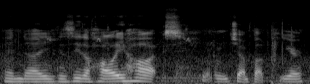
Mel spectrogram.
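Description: A young man with a stuffed-up voice from a cold, giving a relaxed, rambling tour of his backyard garden on a handheld camera. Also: medium pitch, moderate pace, a little hiss or hum. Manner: relaxed, rambling, easily amazed. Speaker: gardening channel host. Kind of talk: casual garden tour vlog. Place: backyard garden outdoors at dusk. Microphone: handheld camera mic, filming himself walking.

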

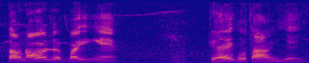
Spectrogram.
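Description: An actor with a Southern Vietnamese accent playing a tipsy, foolish, cowardly drinking buddy in a folk-tale comedy drama, halting, repetitive and full of exclamations. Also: male voice, on the high side, sing-song, a bit bright, a little hiss or hum. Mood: sly, pompous.

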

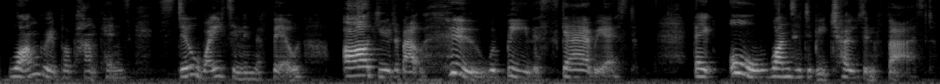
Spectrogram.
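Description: A woman in her twenties reading a picture book aloud to preschoolers, animated and expressive. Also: high-pitched, breathy edge, distant mic, rough recording. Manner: animated, expressive, addressing young children. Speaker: children's storyteller and host.

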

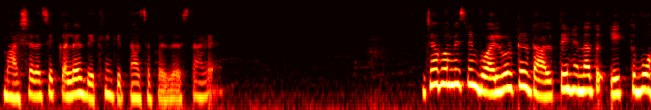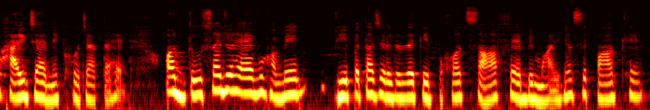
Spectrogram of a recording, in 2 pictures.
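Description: A woman's voice: medium pitch, moderate pace. A woman hosting a cooking channel, talking viewers through a recipe in a chatty voice-over, often adding blessings as she works. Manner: warm, chatty, repeats religious blessings while cooking; addresses viewers directly, encouraging. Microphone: voice-over, speaker not seen.

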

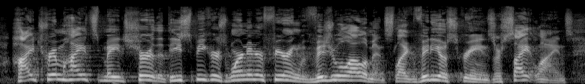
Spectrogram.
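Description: A male presenter in his thirties with a high, very lively voice narrates a script as a video host. His delivery is polished, and long reverb hangs around the voice. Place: indoor set with wood-slat wall. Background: music bed.

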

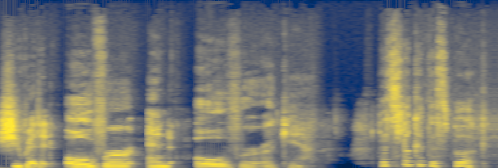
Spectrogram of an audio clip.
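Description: A woman's voice: medium pitch, big pitch swings, slow, vocal fry, slightly rough. A middle-aged woman reads a children's picture book aloud expressively, with casual asides to young listeners, in a small room.

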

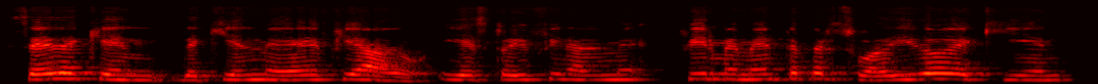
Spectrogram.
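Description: A woman's voice: mid-range voice, steady tone, measured pace, dull audio. Woman reading scripture at home. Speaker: lector. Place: home room, indoors.

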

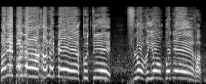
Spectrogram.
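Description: A man commentating live on football for radio, excitable and partisan, repeating his phrases. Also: very high voice, slow. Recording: loud stadium crowd and noise. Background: stadium crowd.

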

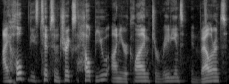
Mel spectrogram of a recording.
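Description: A young man hosting a gaming tutorial, explaining things clearly step by step from his streaming room. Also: mid-range voice, expressive, a little slow, a bit bright, no room sound. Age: young adult. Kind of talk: tutorial narration. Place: small indoor room streaming setup.

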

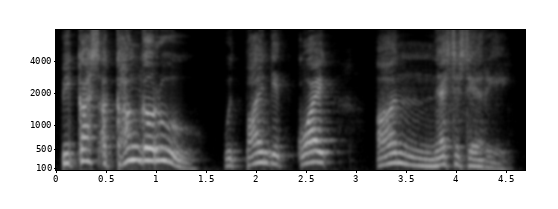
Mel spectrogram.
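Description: A man reads a children's story aloud as its host. His voice sits a little high and moves with very animated intonation. He takes his time, delivering each phrase slowly and expressively. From Philippines.

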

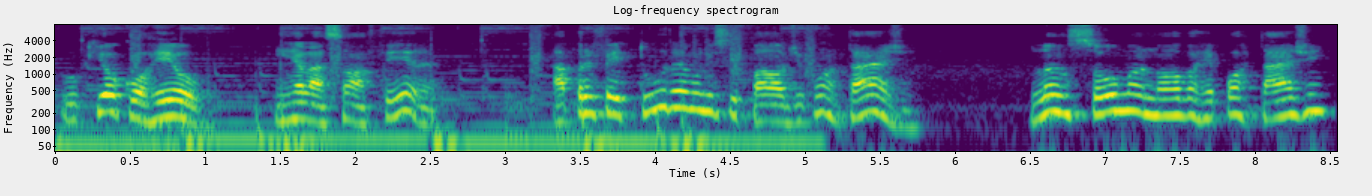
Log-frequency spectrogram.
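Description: A man with a fairly high voice talks through a news story for viewers. He walks through the material point by point, with faint music playing under his voice. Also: darkish tone. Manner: explains while pointing at web pages on screen. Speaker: news commentator. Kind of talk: screen-recorded news commentary. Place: voice-over over screen recording.

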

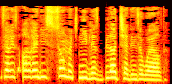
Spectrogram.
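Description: An actress playing a polite, earnest, curious robot scientist with a French accent in a video game, speaking formally and precisely. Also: female voice, sits high, expressive, measured pace, mellow, no room sound, clean studio sound. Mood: polite indignation. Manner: formal, precise, with questioning tags. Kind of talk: video game character dialogue.

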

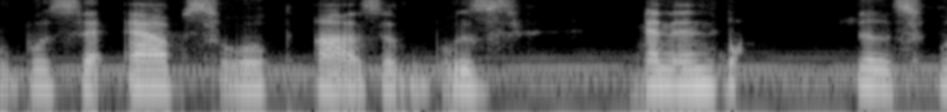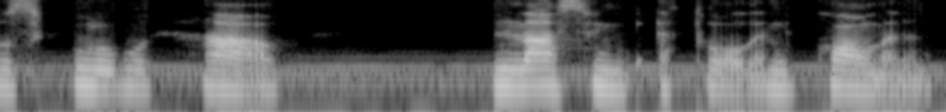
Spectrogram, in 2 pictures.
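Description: A woman's voice: on the low side, vocal fry, fairly bright tone, low-quality recording. A middle-aged woman giving unscripted commentary as an academic expert in an interview. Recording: music behind the voice.

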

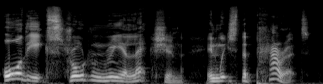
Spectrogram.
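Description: Male narrator for children's fiction, slightly higher-pitched, playful and dramatic, extremely varied intonation. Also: wildly swooping pitch, moderate pace. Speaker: storyteller reading a children's story. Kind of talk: animated scripted narration of a children's story.

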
